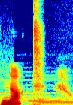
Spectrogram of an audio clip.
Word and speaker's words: Nacht: It represents the KH sound, which occurs in Hebrew and Arabic, and the German pronunciation of Nacht, or the Scottish pronunciation of Loch, a voiceless velar fricative.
